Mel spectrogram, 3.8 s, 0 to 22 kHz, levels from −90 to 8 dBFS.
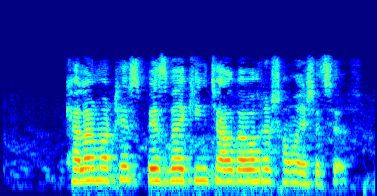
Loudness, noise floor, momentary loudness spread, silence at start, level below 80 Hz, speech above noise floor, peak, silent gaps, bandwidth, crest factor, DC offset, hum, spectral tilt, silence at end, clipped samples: -21 LUFS; -63 dBFS; 10 LU; 0.65 s; -66 dBFS; 42 dB; -4 dBFS; none; 8 kHz; 18 dB; under 0.1%; none; -4 dB/octave; 0.3 s; under 0.1%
